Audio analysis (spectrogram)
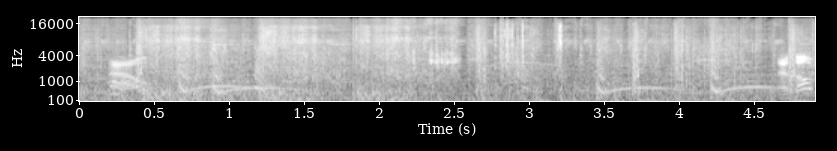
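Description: Gunfire in the video game Deus Ex, a rapid fusillade of close shots and mechanical clatter in a game scene, with a voice cutting in briefly.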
